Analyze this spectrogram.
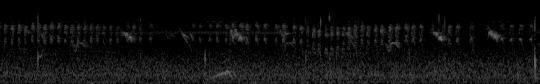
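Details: Flock of galahs at a late afternoon supper, 23 November 2013, giving busy overlapping short, scratchy chirps and brief falling squeaks, with a thin sustained high whine and soft background hiss.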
